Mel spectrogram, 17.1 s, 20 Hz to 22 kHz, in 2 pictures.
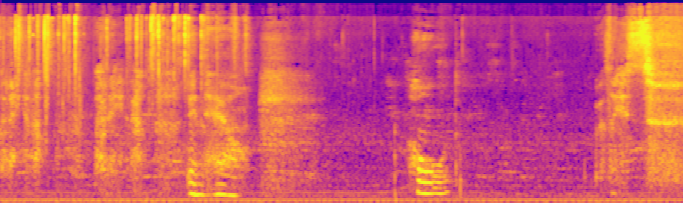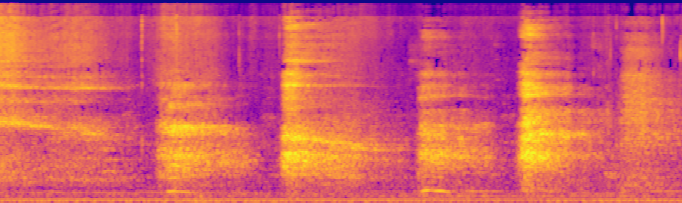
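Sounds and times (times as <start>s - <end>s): steady low hum: 0.0s - 17.0s
woman breathing deeply: 8.2s - 17.0s.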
